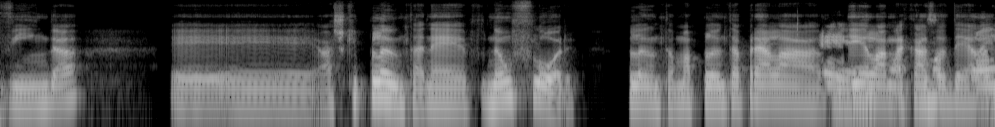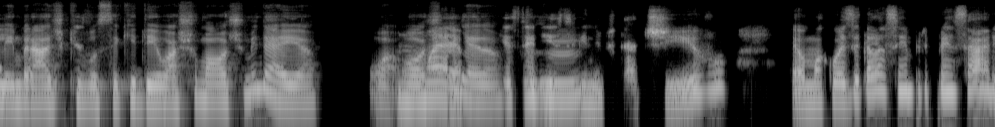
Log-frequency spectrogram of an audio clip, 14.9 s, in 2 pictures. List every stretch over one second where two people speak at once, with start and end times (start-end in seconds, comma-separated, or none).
6.1-8.7, 10.4-11.9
